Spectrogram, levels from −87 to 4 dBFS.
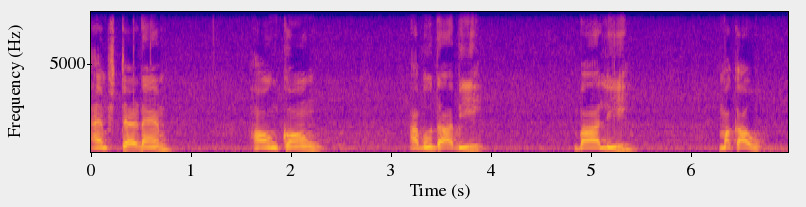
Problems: constant background noise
